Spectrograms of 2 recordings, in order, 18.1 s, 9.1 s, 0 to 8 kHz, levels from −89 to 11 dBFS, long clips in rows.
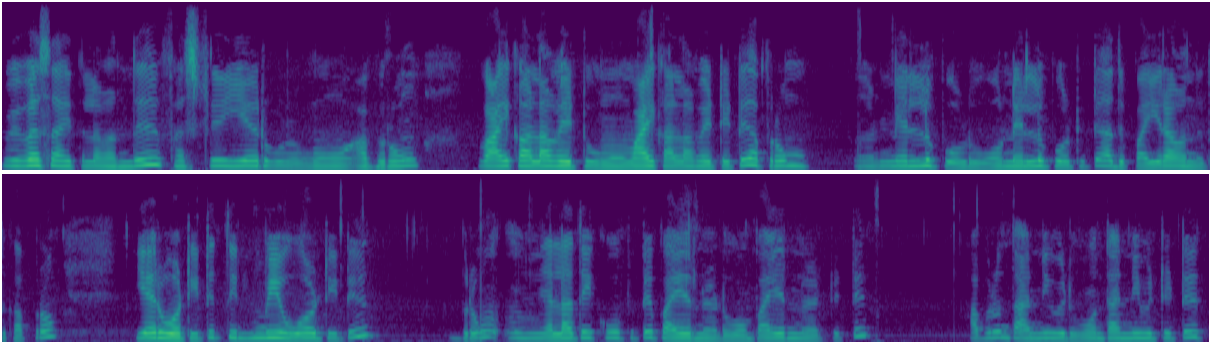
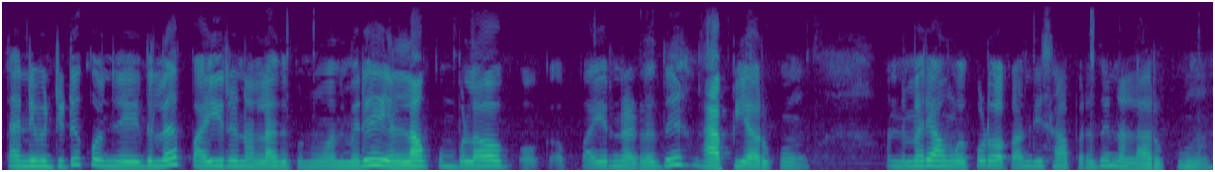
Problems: low volume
